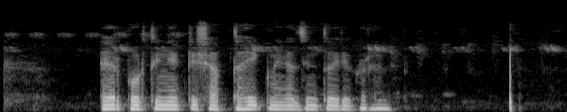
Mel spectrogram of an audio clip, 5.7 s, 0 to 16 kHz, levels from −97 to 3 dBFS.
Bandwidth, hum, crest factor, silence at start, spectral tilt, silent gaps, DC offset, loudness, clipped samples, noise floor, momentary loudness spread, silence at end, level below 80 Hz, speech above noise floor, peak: 7 kHz; none; 20 dB; 1 s; -8.5 dB/octave; none; under 0.1%; -26 LUFS; under 0.1%; -70 dBFS; 11 LU; 0.55 s; -58 dBFS; 46 dB; -8 dBFS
